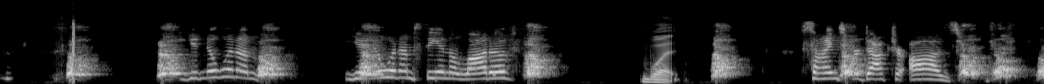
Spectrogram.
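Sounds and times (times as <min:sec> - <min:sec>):
dog barking: 0:00.6 - 0:04.0, 0:05.2 - 0:05.7, 0:07.1 - 0:07.6, 0:08.4 - 0:08.8, 0:09.6 - 0:10.4
speech: 0:01.9 - 0:05.4, 0:06.4 - 0:06.9, 0:08.0 - 0:10.4.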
